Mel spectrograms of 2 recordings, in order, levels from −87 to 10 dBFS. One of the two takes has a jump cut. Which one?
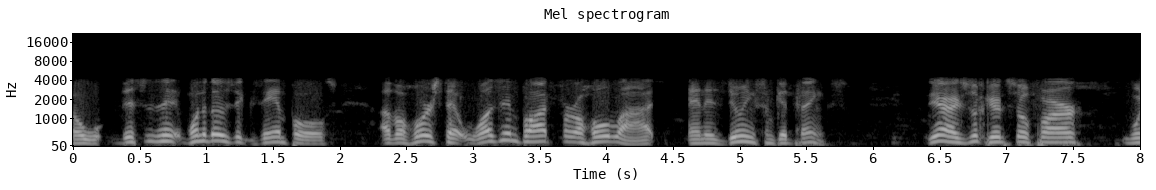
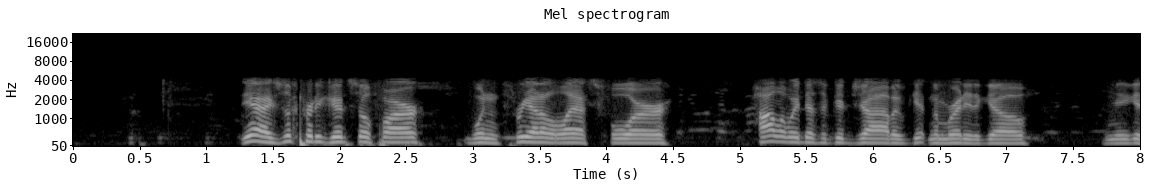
first; 4 cuts; at 4.4 s, 5.3 s, 6.0 s, 6.8 s

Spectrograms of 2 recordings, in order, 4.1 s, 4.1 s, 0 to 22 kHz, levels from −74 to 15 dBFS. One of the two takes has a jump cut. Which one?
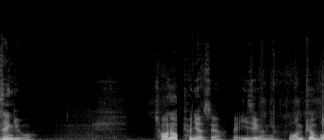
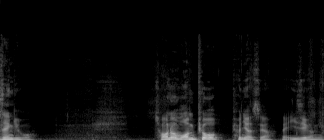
first; 1 cut; at 2.2 s

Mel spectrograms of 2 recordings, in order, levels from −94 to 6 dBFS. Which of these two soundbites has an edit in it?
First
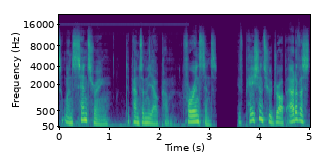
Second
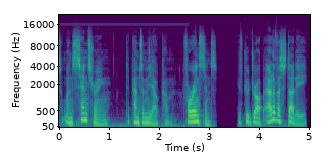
second; 1 cut; at 3.7 s

